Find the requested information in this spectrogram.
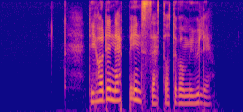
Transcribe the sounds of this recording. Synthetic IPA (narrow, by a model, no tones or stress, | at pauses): d̪̥iːhɑd̪ənɛpəɪnsɛt̪ʰɑt̪̚d̪eːʋɑːmʉːlɪ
